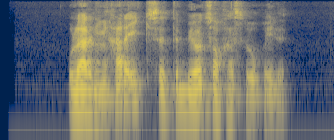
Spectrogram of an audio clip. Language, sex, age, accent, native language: Uzbek, male, 18-24, Qashqadaryo, Uzbek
